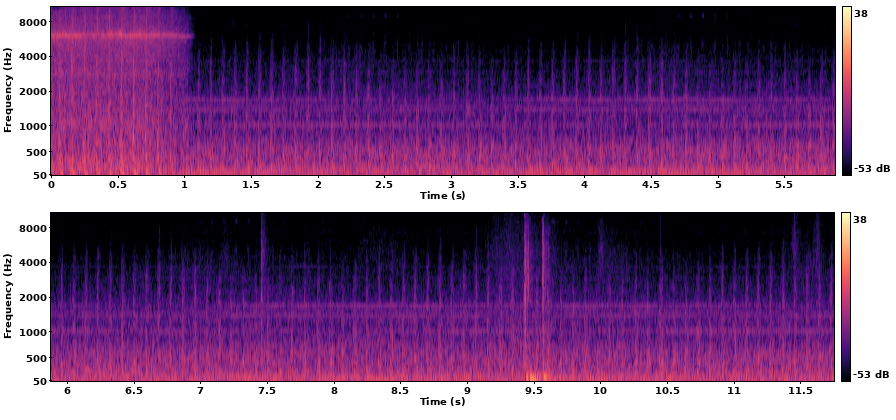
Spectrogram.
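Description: A low engine hum drones steadily.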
